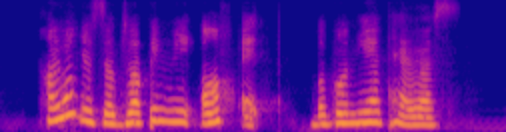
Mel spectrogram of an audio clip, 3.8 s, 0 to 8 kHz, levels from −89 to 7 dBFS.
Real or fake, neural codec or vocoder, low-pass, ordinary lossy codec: fake; codec, 16 kHz, 1 kbps, FreqCodec, smaller model; none; none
